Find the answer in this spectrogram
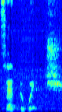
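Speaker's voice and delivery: ordinary delivery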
